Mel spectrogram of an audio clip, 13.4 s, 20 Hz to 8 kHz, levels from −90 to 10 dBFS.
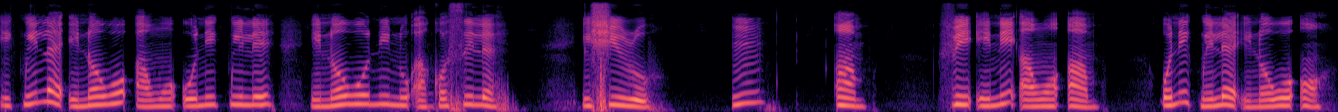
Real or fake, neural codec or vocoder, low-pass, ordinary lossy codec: real; none; 7.2 kHz; none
